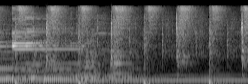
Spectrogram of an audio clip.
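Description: Blues-rock band recording: electric guitar notes over a held bass note and a steady drum beat, about three hits a second.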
